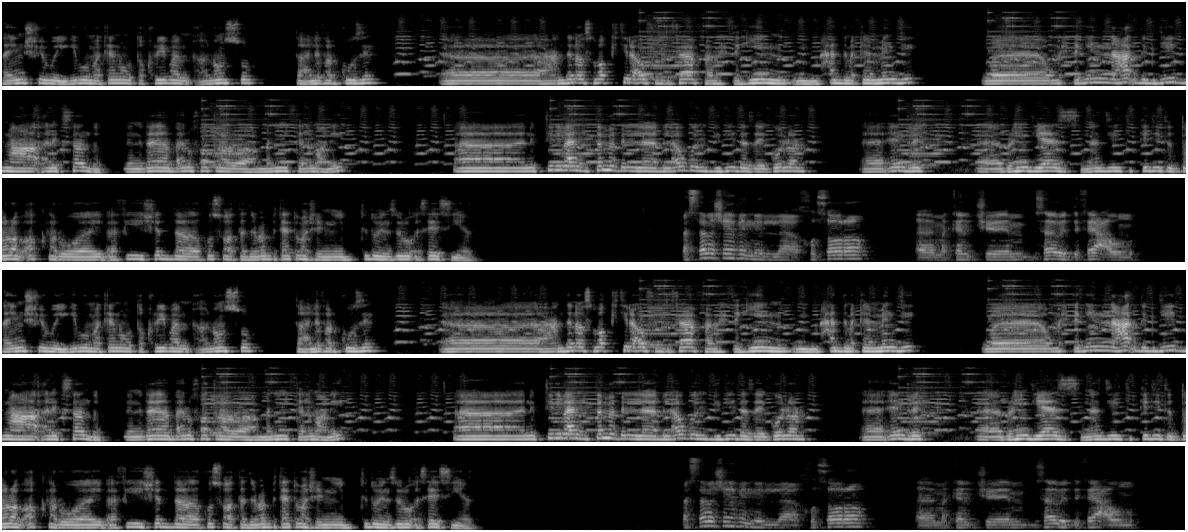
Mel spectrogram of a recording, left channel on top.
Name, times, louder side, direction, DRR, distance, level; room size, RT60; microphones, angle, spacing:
voice 1, 0.0-2.5 2.9-3.7 4.4-9.1 9.8-15.3 16.4-19.9 20.4-21.1 21.6-28.4, right 1 dB, 15° right, 0.5 m, -24 dB
sound 1, 3.9-5.4 6.3-9.0 9.8-12.5 13.3-13.5 13.8-16.5 17.3-20.0 20.8-23.4, equal, 10° left, 2.6 m, -35 dB
voice 2, 30.5-32.3 32.8-35.0, left 2 dB, 80° left, 2.0 m, -32 dB
7.3 x 6.8 x 3.3 m
head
